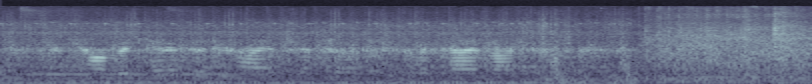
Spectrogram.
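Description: Low, steady rumble of scene ambience, with faint distant voices heard twice. The rumble drops away about three seconds in.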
